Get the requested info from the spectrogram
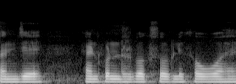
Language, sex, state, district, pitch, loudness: Hindi, male, Uttar Pradesh, Shamli, 125 Hz, -16 LUFS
